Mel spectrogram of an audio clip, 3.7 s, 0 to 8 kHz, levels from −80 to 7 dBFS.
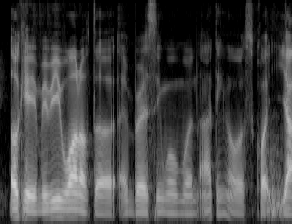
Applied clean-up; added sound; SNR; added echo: none; none; none; none.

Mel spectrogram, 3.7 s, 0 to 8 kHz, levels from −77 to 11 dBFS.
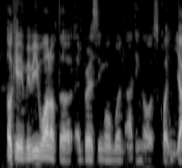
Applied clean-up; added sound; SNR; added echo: classical method Wiener filter.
